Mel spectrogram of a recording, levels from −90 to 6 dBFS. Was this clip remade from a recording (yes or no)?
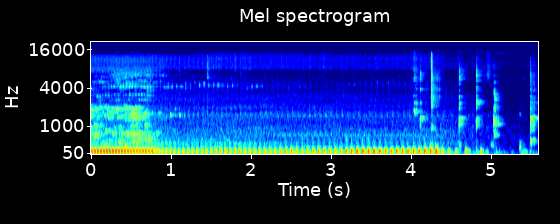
no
